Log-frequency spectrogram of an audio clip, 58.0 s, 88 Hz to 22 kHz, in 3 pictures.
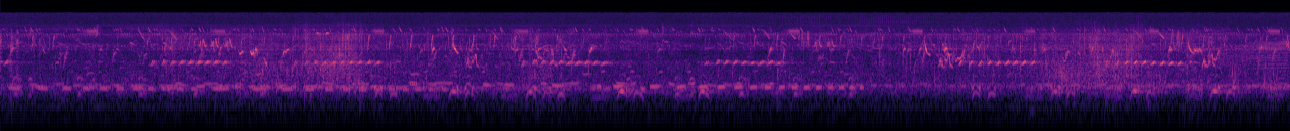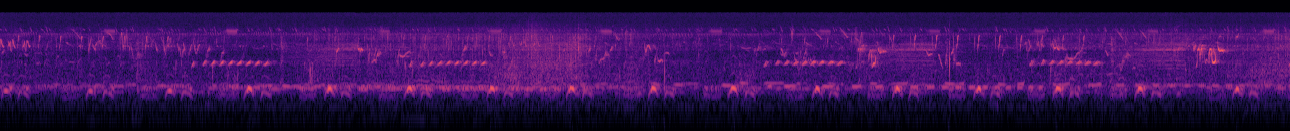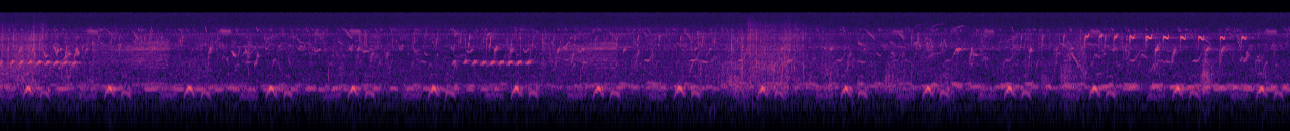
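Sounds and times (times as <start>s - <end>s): pulsing bird chorus: 0.0s - 58.0s.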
